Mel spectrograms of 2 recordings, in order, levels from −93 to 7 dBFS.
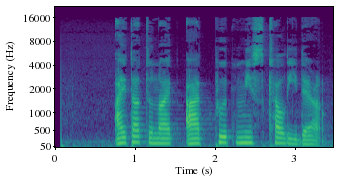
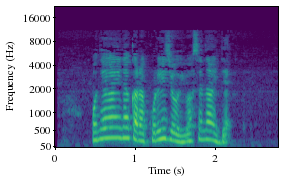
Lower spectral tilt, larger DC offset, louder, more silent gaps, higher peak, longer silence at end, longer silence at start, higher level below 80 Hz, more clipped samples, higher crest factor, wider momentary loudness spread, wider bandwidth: about the same, -5.5 dB/octave vs -5.5 dB/octave; neither; second, -22 LUFS vs -19 LUFS; neither; about the same, -2 dBFS vs 0 dBFS; second, 0.1 s vs 0.6 s; second, 0.1 s vs 0.5 s; first, -46 dBFS vs -60 dBFS; neither; about the same, 22 dB vs 20 dB; second, 4 LU vs 11 LU; first, 16.5 kHz vs 11 kHz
